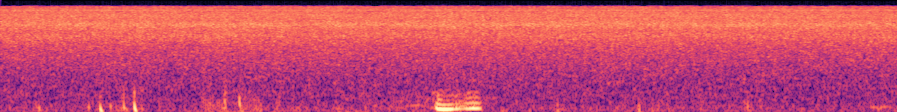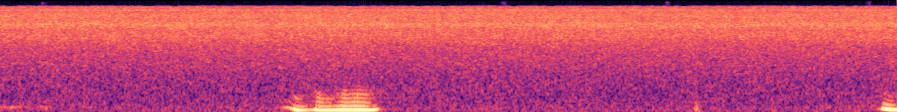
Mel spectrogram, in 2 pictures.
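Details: Female cat asleep, snoring with short, low rumbling snores every few seconds against quiet room noise.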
